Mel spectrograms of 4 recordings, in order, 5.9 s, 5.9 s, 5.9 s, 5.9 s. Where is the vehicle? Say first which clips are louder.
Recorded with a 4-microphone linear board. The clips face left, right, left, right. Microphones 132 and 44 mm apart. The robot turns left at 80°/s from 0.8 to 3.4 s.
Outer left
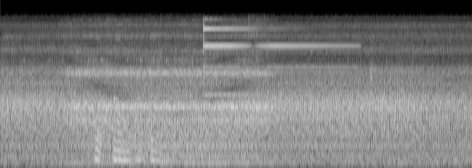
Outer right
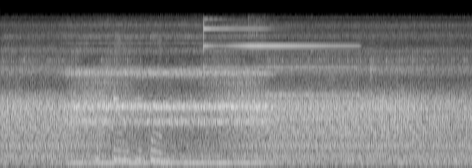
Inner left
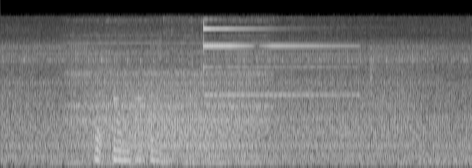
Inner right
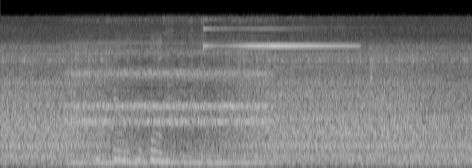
Outer right 3 dB, inner right 4 dB; 165° right; by 5.9 s 10° right.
